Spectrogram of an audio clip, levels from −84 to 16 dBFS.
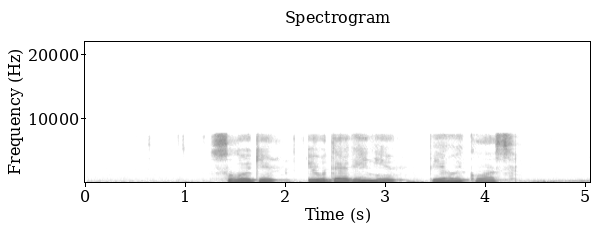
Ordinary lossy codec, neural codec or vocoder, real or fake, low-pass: none; codec, 16 kHz, 4 kbps, FreqCodec, smaller model; fake; none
